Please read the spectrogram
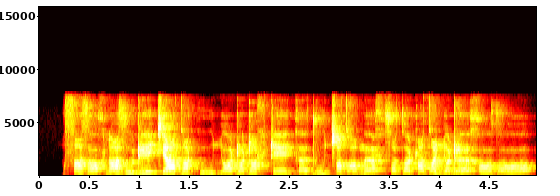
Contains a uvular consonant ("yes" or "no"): no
